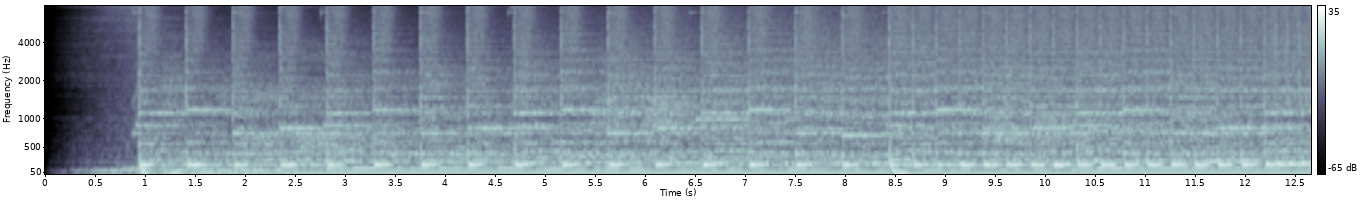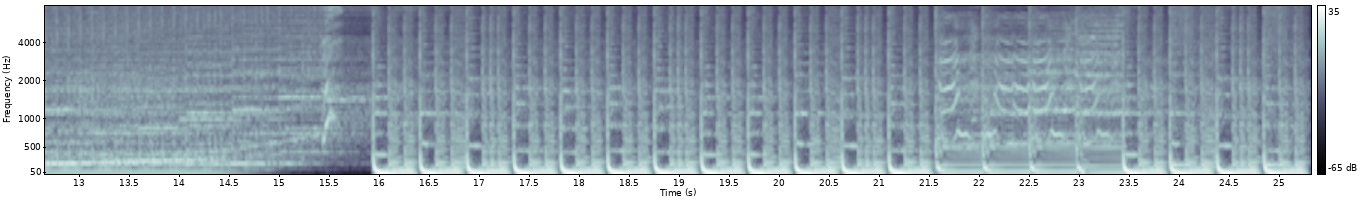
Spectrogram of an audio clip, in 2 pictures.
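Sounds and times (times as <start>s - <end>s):
music track in F sharp: 0.8s - 25.3s.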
